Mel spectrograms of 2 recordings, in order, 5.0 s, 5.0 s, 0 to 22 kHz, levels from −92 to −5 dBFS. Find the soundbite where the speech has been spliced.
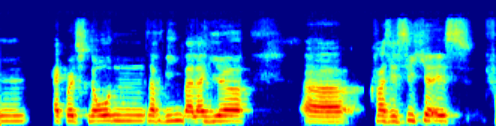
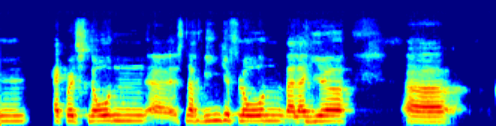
first; 3 cuts; at 1.4 s, 1.8 s, 3.6 s

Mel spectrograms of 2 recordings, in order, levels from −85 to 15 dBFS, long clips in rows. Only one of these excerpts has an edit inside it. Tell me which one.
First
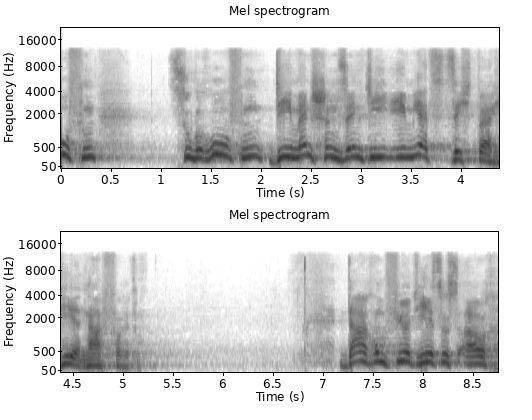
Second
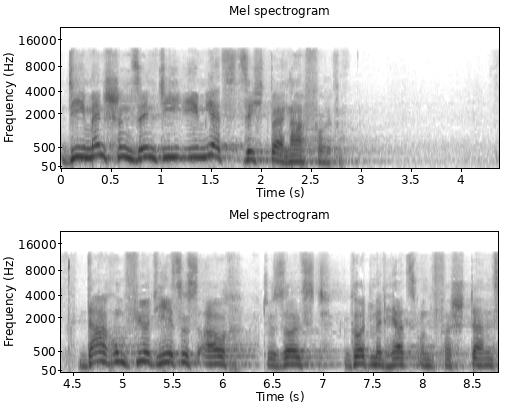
second; 4 cuts; at 2.2 s, 4.5 s, 6.4 s, 7.4 s

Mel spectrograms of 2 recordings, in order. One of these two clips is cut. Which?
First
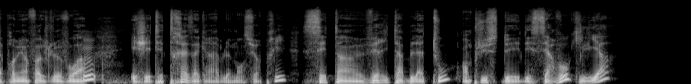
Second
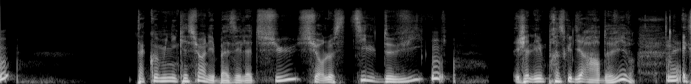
first; 1 cut; at 3.0 s

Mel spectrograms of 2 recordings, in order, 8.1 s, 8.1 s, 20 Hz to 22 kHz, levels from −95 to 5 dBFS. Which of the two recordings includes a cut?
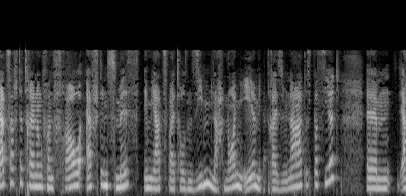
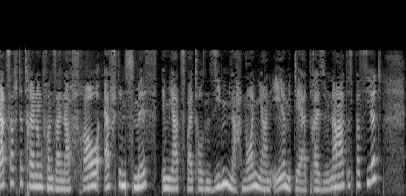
first; 3 cuts; at 1.1 s, 4.8 s, 5.3 s

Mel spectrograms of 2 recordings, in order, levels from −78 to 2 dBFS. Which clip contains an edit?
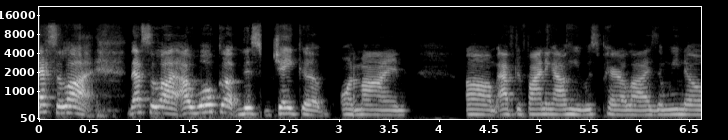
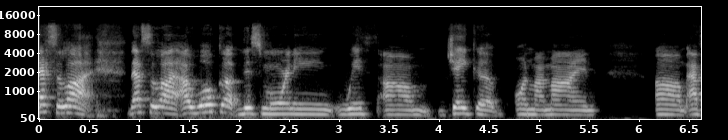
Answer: first; 2 cuts; at 2.2 s, 3.1 s

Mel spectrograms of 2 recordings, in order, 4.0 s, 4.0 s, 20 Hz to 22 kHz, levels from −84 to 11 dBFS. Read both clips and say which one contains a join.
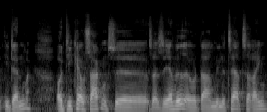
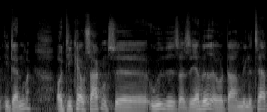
first; 1 cut; at 2.2 s

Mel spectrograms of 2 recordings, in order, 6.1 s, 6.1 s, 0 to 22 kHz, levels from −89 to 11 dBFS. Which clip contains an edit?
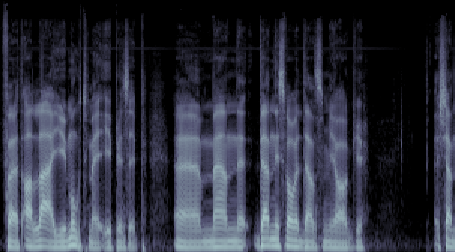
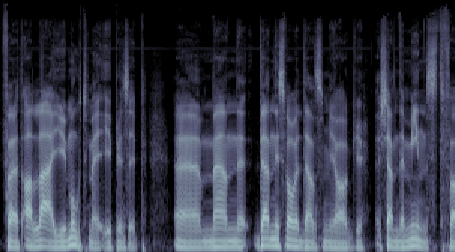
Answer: second; 1 cut; at 4.9 s

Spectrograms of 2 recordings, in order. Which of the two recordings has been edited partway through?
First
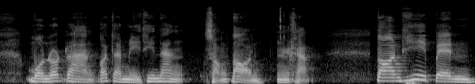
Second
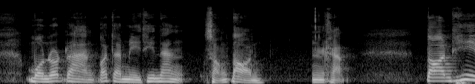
first; 2 cuts; at 2.7 s, 3.7 s

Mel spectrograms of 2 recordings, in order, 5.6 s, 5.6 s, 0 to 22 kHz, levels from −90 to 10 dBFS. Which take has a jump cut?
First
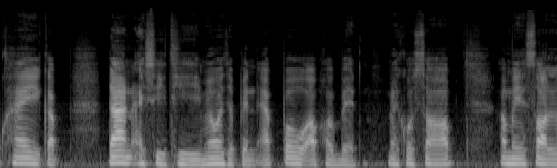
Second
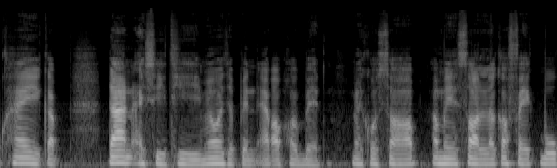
second; 2 cuts; at 2.7 s, 4.3 s

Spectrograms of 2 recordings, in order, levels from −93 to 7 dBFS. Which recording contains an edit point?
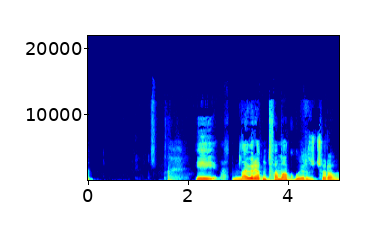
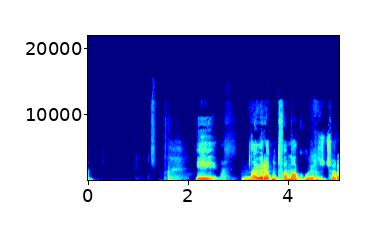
first; 1 cut; at 2.8 s

